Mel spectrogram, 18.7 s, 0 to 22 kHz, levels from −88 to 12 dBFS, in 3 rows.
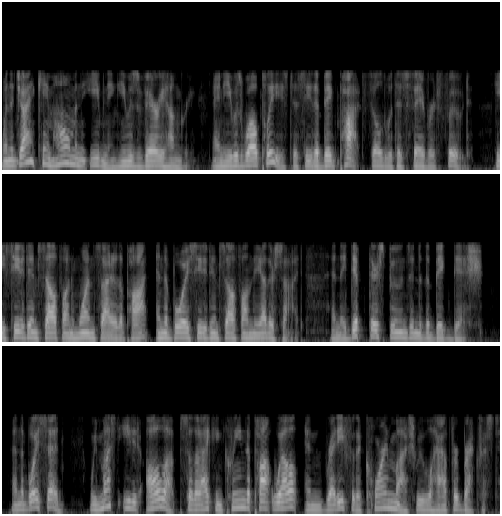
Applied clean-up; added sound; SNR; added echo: none; none; none; none.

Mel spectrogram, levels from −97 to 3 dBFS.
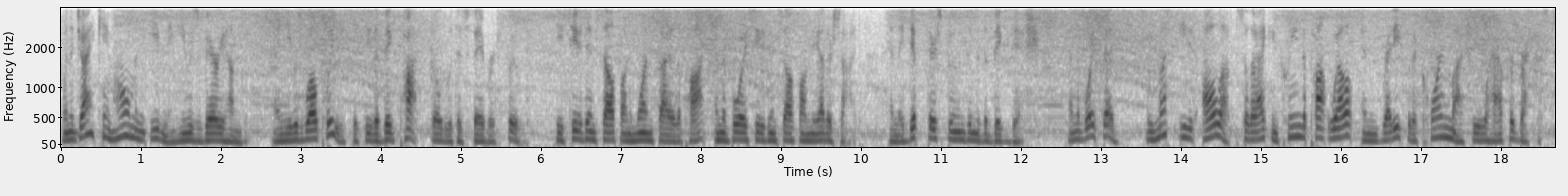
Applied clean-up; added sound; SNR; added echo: none; Tools; 16 dB; none.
